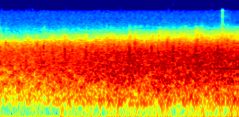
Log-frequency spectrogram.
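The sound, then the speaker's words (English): An audience applauds before tenor Luciano Pavarotti's recital with a pianist, a steady, moderately loud wash of clapping that swells slightly and holds throughout. “There's some preliminary applause.”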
